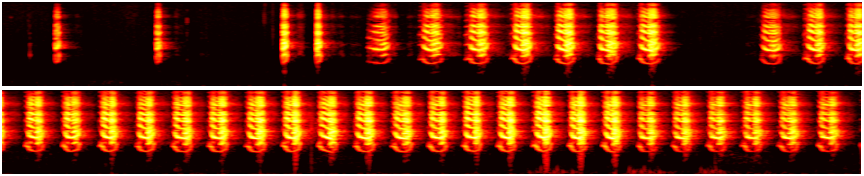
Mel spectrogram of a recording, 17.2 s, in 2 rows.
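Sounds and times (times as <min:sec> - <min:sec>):
hen turkey long yelp calls: 0:02.8 - 0:06.7, 0:07.6 - 0:17.1.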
